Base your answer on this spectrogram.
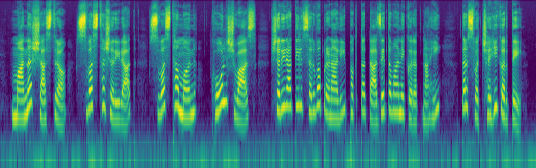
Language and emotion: Marathi, neutral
